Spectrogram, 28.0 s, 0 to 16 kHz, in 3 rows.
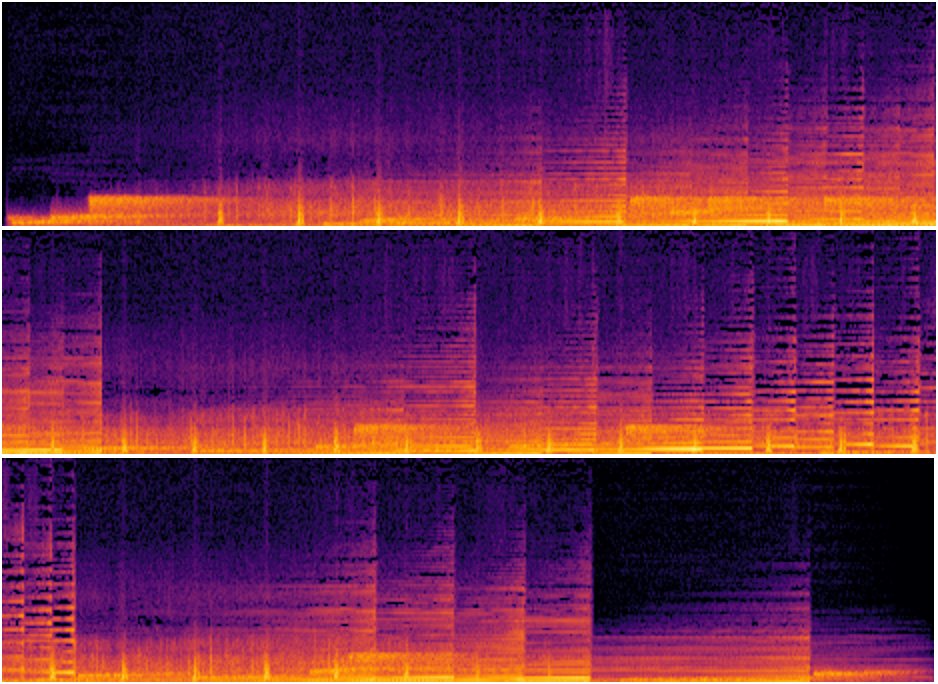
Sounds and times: heartbeat 2.0 - 24.4

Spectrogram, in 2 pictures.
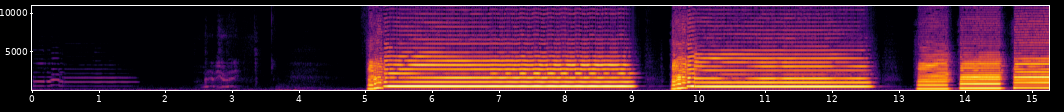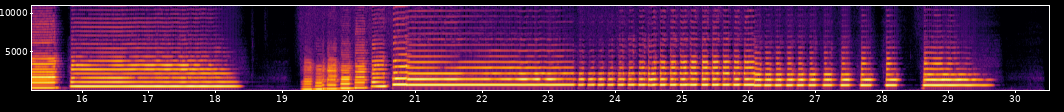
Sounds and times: clarinet 0.0 - 1.7
clarinet 5.0 - 30.0

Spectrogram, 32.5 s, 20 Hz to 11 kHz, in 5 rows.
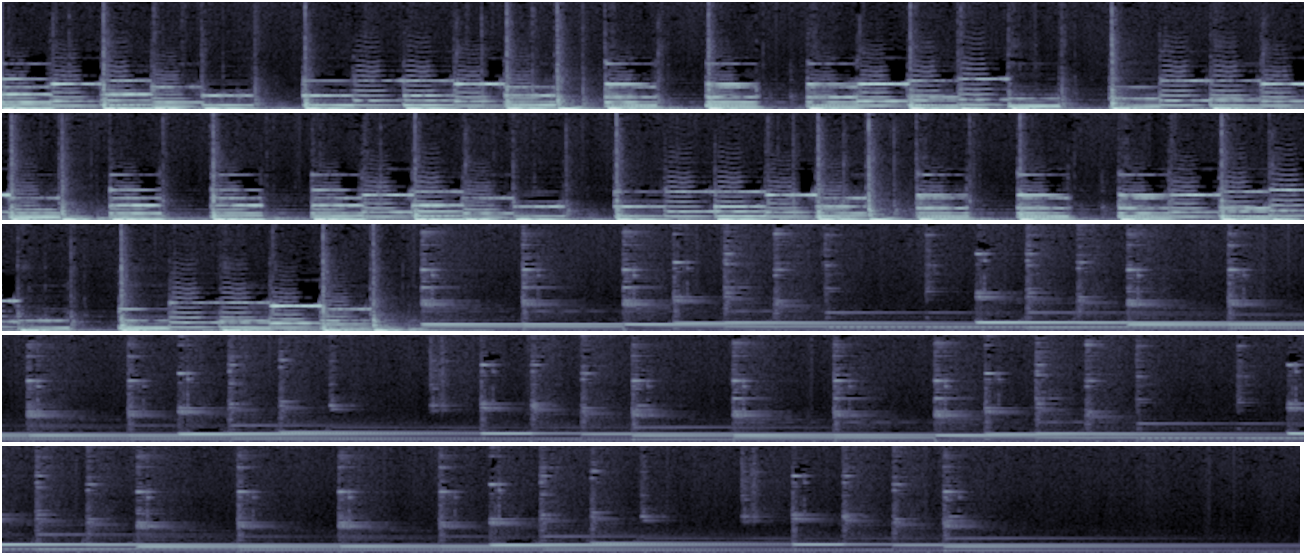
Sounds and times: Piano 0.0 - 17.4

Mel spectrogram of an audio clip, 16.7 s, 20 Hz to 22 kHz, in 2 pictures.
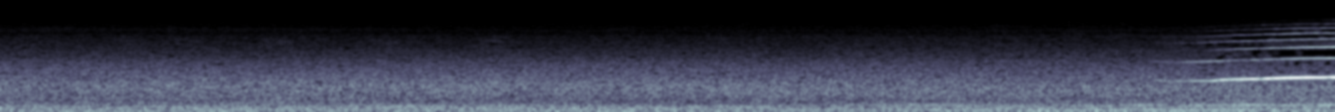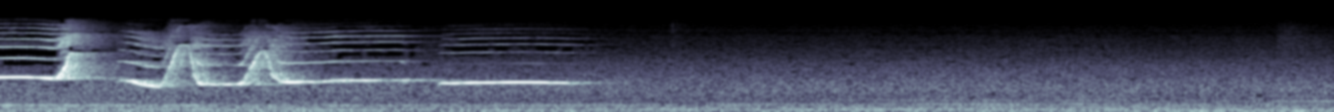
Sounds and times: White-cheeked Gibbons calling 7.2 - 12.2

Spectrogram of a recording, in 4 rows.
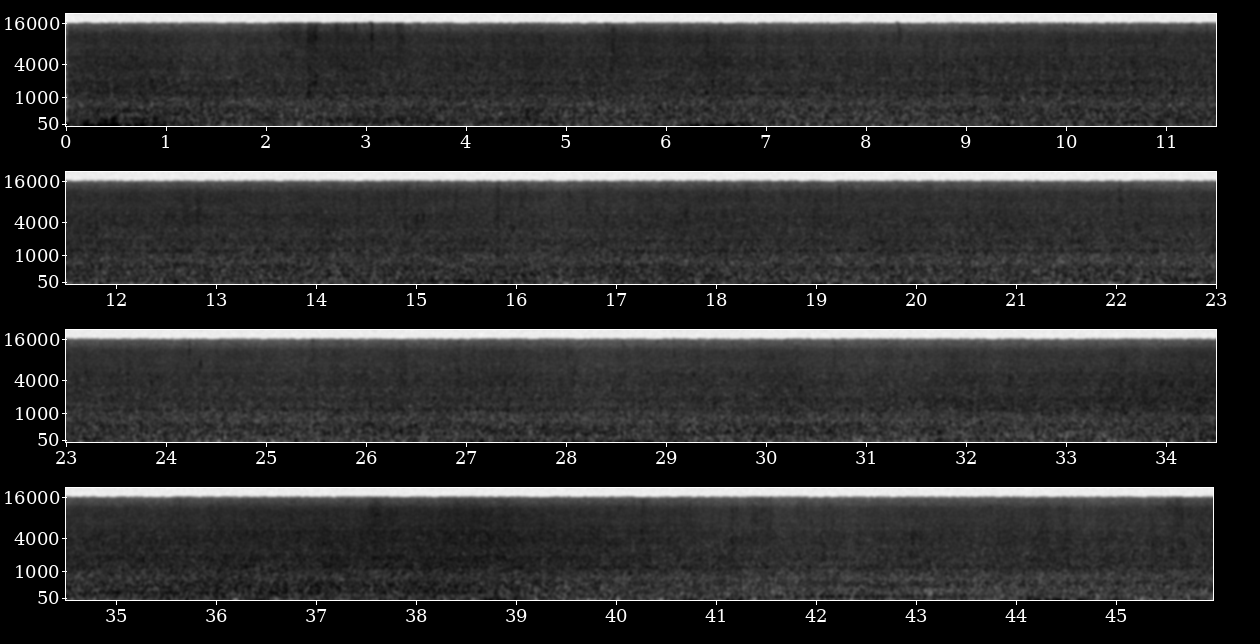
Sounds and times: Wind in trees, gusting 0.0 - 7.7

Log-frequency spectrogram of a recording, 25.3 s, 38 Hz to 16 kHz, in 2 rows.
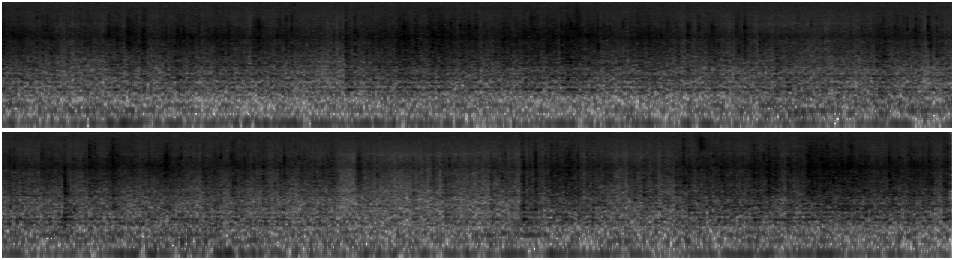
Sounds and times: rain on a skylight 0.0 - 25.3

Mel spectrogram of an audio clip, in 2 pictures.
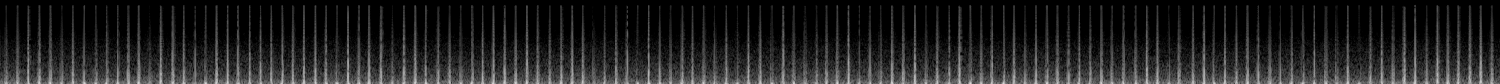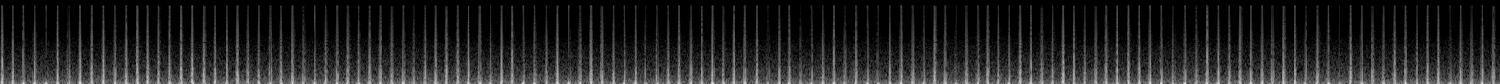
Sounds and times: record crackle 0.0 - 30.0

